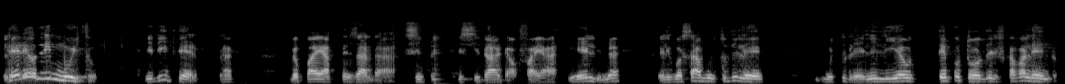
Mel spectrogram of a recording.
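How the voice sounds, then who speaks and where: Older man, gravelly, heavy rolled R. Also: medium pitch, very animated, dry recording, muffled recording. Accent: slight Hungarian-tinged Brazilian Portuguese, heavy R. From Brazil, raised in São Paulo. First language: Hungarian. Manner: unhurried, rambling, frequent tag questions. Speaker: guest writer. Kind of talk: casual interview storytelling.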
